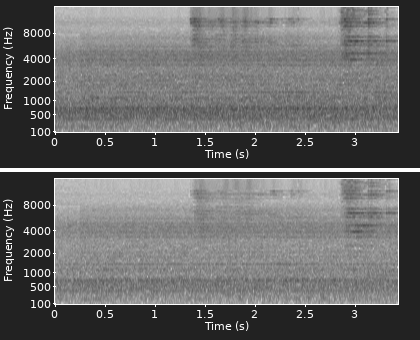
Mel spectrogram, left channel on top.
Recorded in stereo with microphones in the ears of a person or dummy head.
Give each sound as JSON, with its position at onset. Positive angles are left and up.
{"t": 1.4, "sound": "keys jangling", "side_deg": 80, "distance_m": 2.5}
